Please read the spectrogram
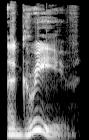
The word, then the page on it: aggrieve: British English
